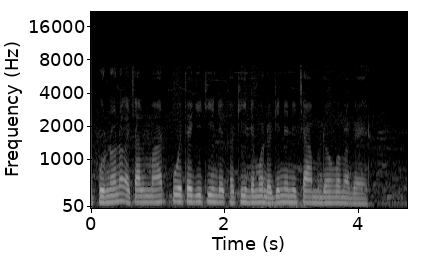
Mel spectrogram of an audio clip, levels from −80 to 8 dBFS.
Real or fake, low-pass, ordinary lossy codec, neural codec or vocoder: real; 7.2 kHz; none; none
